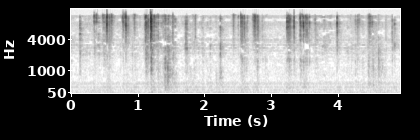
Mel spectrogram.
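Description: A utility knife blade shaves and cuts a solid oval bar of soap, purple outside and white inside, held in a hand with long nails. A quiet string of short, crisp, bright scrapes and ticks follows, each dying away almost at once.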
